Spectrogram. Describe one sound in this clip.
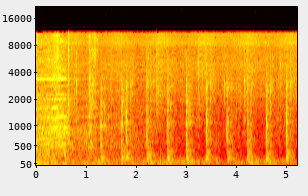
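Armoured boots clank steadily on metal ladder rungs.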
